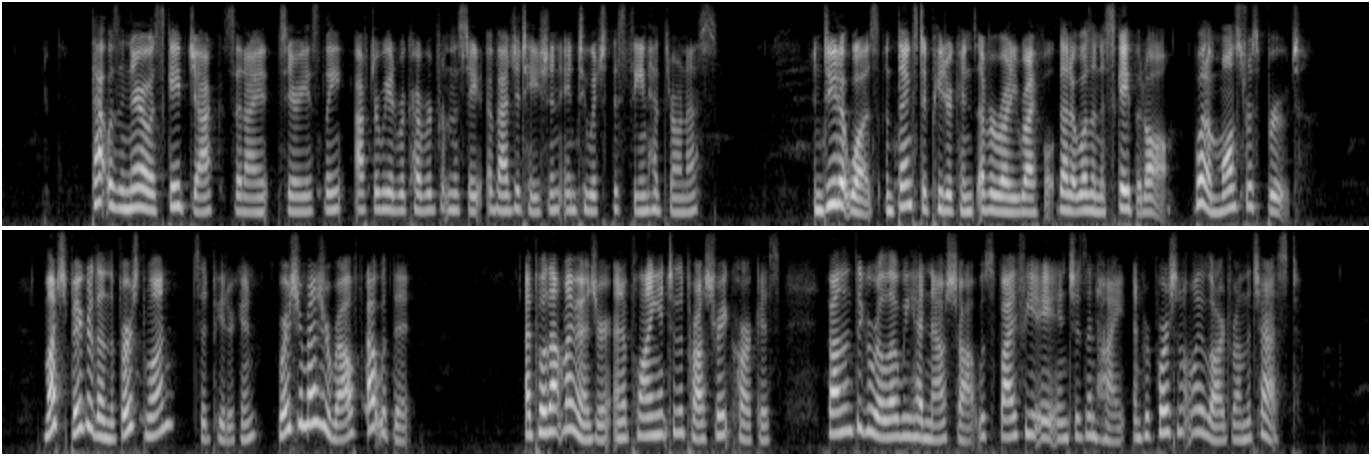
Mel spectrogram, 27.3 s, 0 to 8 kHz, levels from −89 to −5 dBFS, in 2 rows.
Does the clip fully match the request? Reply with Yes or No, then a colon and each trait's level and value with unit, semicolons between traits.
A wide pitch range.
No: average, 4.3 semitones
